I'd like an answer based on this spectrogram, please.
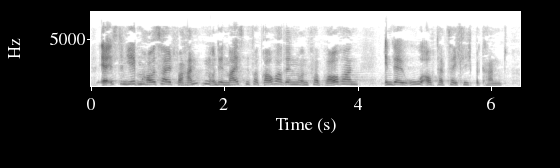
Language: German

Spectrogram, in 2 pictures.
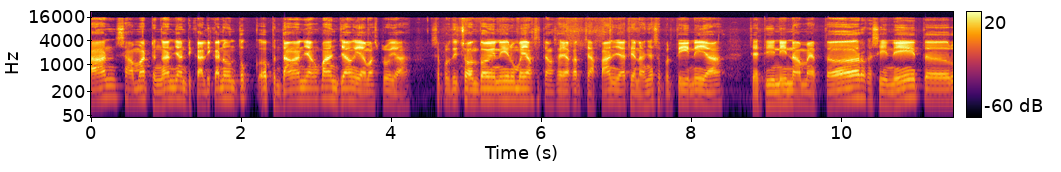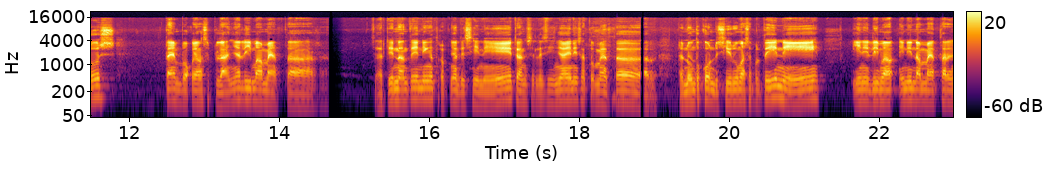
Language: Indonesian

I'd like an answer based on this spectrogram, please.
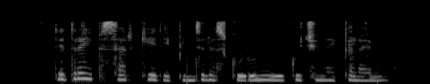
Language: Pashto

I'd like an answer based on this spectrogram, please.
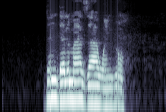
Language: Dagbani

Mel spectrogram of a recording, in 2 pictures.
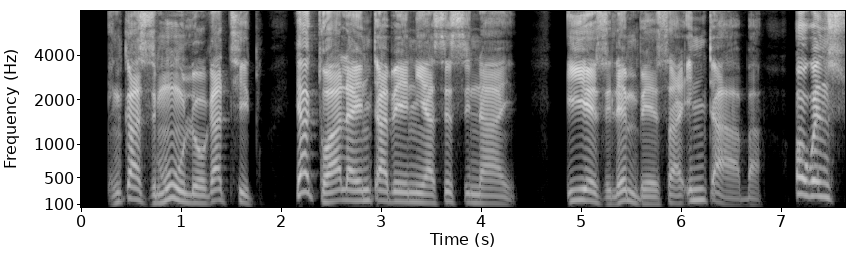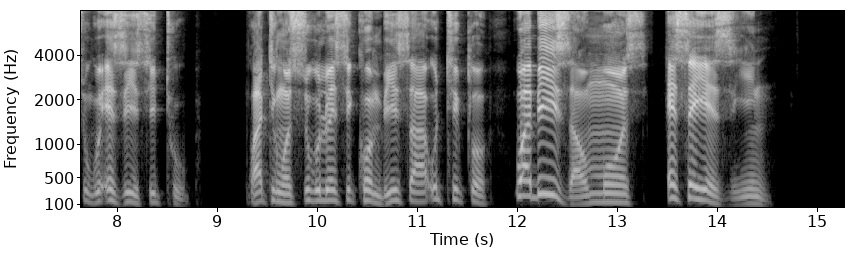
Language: North Ndebele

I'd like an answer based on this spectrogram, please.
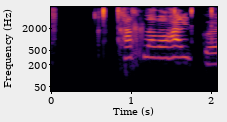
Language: Icelandic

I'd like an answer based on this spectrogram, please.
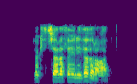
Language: Kabyle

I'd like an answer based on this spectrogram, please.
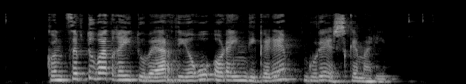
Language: Basque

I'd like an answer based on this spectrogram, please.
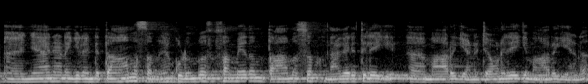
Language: Malayalam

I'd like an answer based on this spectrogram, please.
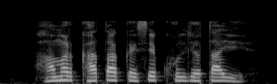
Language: Magahi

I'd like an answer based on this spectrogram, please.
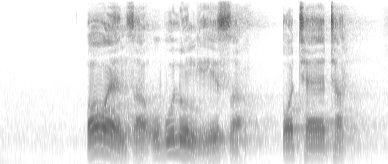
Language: Xhosa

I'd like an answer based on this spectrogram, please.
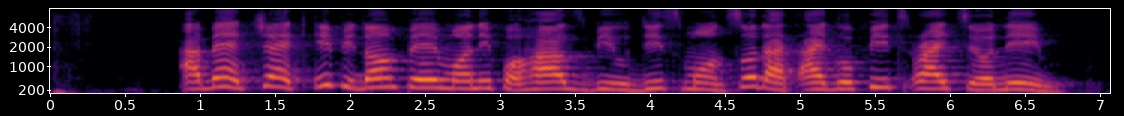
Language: Nigerian Pidgin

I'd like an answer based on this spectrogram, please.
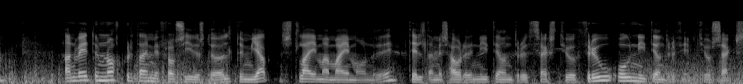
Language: Icelandic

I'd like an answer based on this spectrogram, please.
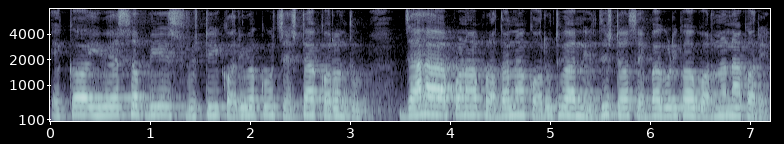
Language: Odia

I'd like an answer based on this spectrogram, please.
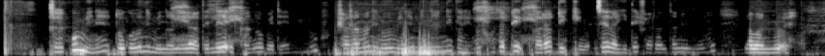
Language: Sidamo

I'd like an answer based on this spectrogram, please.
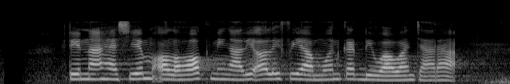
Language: Sundanese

